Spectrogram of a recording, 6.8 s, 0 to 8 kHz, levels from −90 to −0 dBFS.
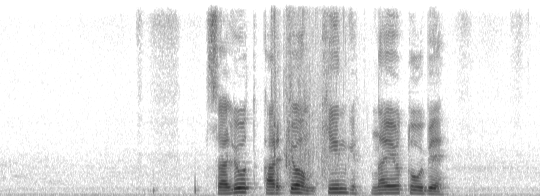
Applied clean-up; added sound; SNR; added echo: none; Splash, splatter; 18 dB; none.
